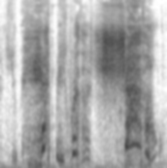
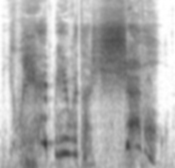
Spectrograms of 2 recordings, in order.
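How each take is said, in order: First: Much higher, mock-outraged squeal; shrieked quote. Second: Slow, breathy whisper of the line; whispered quote. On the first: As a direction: fling it out like an indignant accusation. Using movie line as comeback. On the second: Retold or imitated. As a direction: hush it like a wounded aside. Quoting favorite movie line.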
